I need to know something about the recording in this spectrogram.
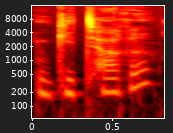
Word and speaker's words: Gitarre: Giraffe, guitar is Gitarre.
